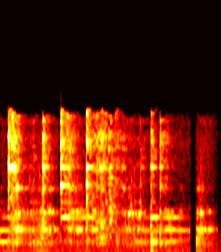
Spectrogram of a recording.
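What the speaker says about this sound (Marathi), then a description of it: "त्यात हे शेंगदाणे टाकून घेते. आणि शेंगदाणे जरासे कलर चेंज होईपर्यंत भाजून घ्यायचे." Peanuts tumble and rattle in a hot kadhai on a gas stove, a dense stream of dry clinking and scraping that stops abruptly near the end before resuming.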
